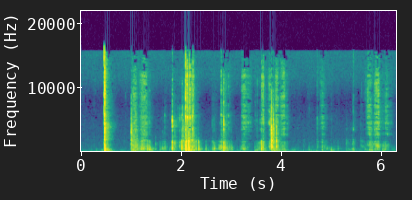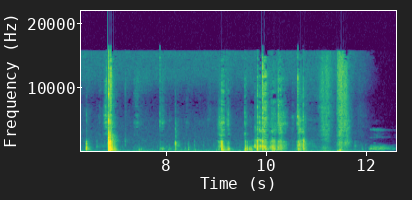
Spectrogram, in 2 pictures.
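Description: Small plastic push-in wire connector handled as wires are fitted into it: sharp clicks about half a second in and again near seven seconds, with rustling and scraping of wire and plastic in between.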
